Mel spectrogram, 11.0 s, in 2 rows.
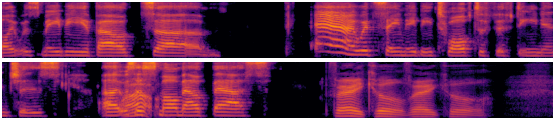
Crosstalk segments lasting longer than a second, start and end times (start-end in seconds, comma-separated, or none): none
